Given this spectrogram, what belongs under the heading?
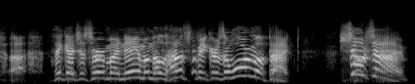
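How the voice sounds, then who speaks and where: A dim, boastful bandit schemer. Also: male voice, extremely high pitch, very animated, bright, forceful tone, no room sound, lo-fi sound, exaggerated voice. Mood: scheming. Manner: fast, scheming, rambling monologue. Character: dim, boastful bandit man sneaking into an arena. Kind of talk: audio log in a video game.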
